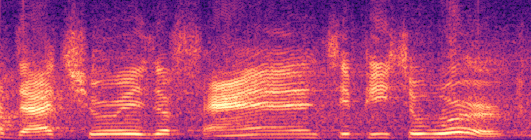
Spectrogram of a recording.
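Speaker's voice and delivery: put-on high, slow little-boy echo; child parroting an adult. A narrator's reading. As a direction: stretch it out, copying the grown-up. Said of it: "They're repeating everything we say".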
